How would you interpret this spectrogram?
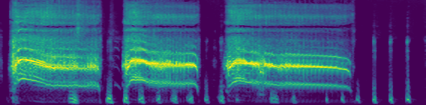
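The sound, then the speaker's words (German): A person imitates a black-headed gull, letting out three long, harsh, wavering screeches with short gaps between them and a few brief clicking or thumping sounds at the end. “Und weil ich sie nicht mehr zählen kann, kreische ich dann genauso.”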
